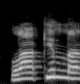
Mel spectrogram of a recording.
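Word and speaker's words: لكنّ: Lakinna dan lakin maknanya sama-sama. Akan tetapi tidak ada perbedaan dari segi makna kecuali hanya dari segi harakatnya saja. Di sini mah lakinna dengan nun tasydid.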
